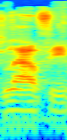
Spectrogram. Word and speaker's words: Laufey: It's pronounced Laufey, but I'll let it slide.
